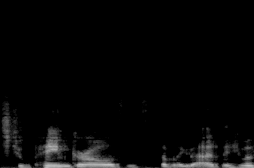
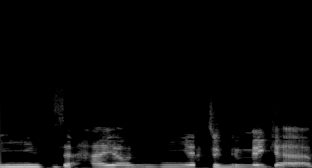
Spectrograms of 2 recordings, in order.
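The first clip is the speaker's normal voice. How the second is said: put-on very strong, heavy, thick French accent; 4 semitones higher than usual. Retelling calling famous modeling agencies for makeup work, the speaker uses a very strong French accent. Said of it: "with a very strong French accent".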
